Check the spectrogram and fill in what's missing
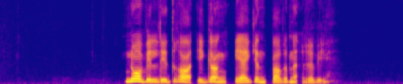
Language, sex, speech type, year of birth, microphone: Norwegian, female, read, 1991, Shure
